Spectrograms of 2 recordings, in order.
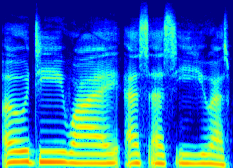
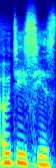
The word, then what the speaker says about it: Odysseus: Odyssesseus. Why can't I say Odysseus? Odysseus, thank you. You're welcome. God, why? I was like, why am I adding an extra ES?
